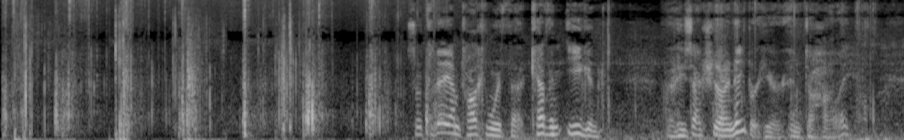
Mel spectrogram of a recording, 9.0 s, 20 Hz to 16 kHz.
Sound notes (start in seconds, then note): 3.1 crunching footsteps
